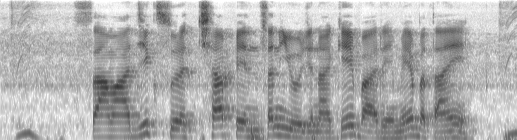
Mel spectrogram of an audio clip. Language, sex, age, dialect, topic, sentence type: Hindi, male, 25-30, Kanauji Braj Bhasha, banking, question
